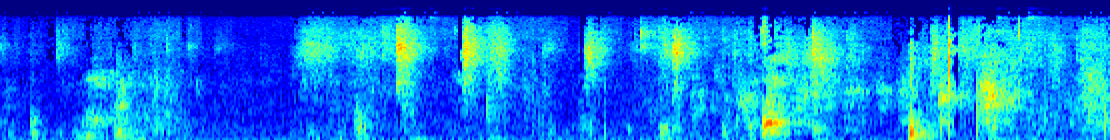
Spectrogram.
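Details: Foster puppy Ru, also called Fluffy, playing with Parker in a kitchen: short broadband yips, grunts and snuffles come in uneven bursts, with scuffling and a brief quiet gap near the start.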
